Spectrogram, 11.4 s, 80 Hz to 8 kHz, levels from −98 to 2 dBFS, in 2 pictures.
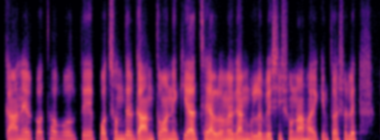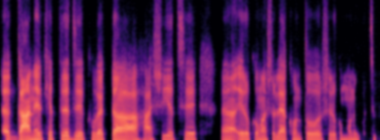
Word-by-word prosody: গানের 165 +3 0
কথা 185 +1 -8 0.2
বলতে, 185 0 -9 0.2
পছন্দের 180 +3 -2
গান 150 0 +6
তো 185 - -7
অনেকই 165 +2 -4
আছে। 165 +3 -4
অ্যালবাম-এর 155 0 +1
গানগুলো 155 +1 0
বেশি 150 +2 -2
শোনা 155 0 -2
হয়। 140 -2 0
কিন্তু 150 +2 -9
আসলে 170 +2 -3 0.4
অ্যা - - +4 0.2
গানের 150 +3 +8
ক্ষেত্রে 180 0 -1
যে 170 - 0 0.2
খুব 165 - -5
একটা 160 +2 +1 0.4
হাসিয়েছে, 170 +5 -3 0.5
অ্যা - - -3 0.2
এরকম 165 0 -2
আসলে 155 0 -4
এখন 160 +2 -7
তো 155 - -3 0.3
সেরকম 150 +1 -7
মনে 150 +1 -7
পড়ছেনা 185 +3 -18
165 Hz, 160 wpm, -24 LUFS, 155-175 Hz, 0.5 s, গানের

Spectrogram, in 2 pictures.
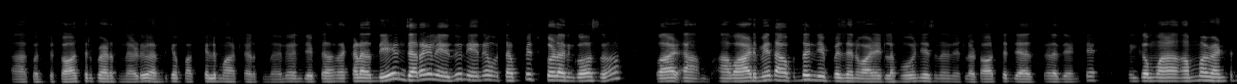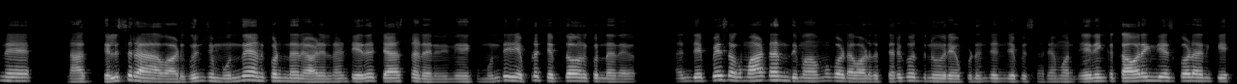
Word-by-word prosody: ఆహ్, 120 -1 -9
కొంచెం 125 0 -11
టార్చర్ 135 +4 0
పెడతనాడు. 135 0 -2
అందుకే 140 +3 -6
పక్కకెళ్ళి 145 +2 -4
మాట్లాడుతనాను." 120 0 -11
అని 135 - -14
జెప్పి 135 +1 -3
అస్ 140 +1 -6
అక్కడదేం 155 - +3
జరగలేదు. 220 0 +4
నేనేమో 200 0 -1
తప్పించుకోడానికోసం, 180 -4 +1 0.5
వాడ్ 155 +1 +4
ఆహ్, 145 - -5
హ్మ్, 135 0 -23
ఆహ్, 145 0 -1
వాడి 160 +2 +5
మీద 205 +1 +1
అబద్ధం 185 +5 +2
చెప్పేసాను. 155 -5 0
"వాడిట్లా 135 -1 -2
ఫోన్ 145 +2 -3
చేసి 145 -2 -3
నన్నిట్లా 130 -2 -9
టార్చర్ 130 +3 -4
జేస్తనాడు 130 +1 -4
అది" 130 0 -8
అంటే, 170 +9 -11 0.4
ఇంకా 165 +2 +3
మా 160 - +4 0.2
అమ్మ 185 +4 0
వెంటనే 170 +1 -1 0.6
"నాకు 135 0 -2 0.2
తెలుసురా! 170 +2 +4 0.2
వాడి 125 0 0
గురించి 165 +2 -1
ముందే 155 +8 +1
అనుకుంటున్నాను. 155 -4 -1
ఆడిలాంటి 140 +2 -5
ఏదో 160 +3 +2
చేస్తనాడని, 145 -3 0
నీకు 130 0 -7
ముందే 160 +8 -1 0.2
ఎప్పుడో 190 - -3
చెప్దాం 155 +2 +4
అనుకున్నాను." 140 -3 -4 0.5
అని 145 +2 -10
జెప్పేసొక 185 +2 +2
మాటంది 185 -1 +3
మా - - -1
అమ్మ 160 +3 -9
కూడా. 155 -3 +2
"వాడితో 140 0 -2
తిరగొద్దు 155 +2 -3
నువ్వు 145 -1 +1
రేపుడి 135 0 -4
నుంచి" 145 +1 -13
అని 140 - -14
జెప్పే, 135 0 -3
సరే! 130 +1 -18
అమ్మా. 135 0 -8
నేనింక 155 +3 0
కవరింగ్ 170 +4 +5
జేసుకోడానికి. 160 -2 +1
150 Hz, 160 wpm, -28 LUFS, 135-170 Hz, 0.6 s, వాడి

